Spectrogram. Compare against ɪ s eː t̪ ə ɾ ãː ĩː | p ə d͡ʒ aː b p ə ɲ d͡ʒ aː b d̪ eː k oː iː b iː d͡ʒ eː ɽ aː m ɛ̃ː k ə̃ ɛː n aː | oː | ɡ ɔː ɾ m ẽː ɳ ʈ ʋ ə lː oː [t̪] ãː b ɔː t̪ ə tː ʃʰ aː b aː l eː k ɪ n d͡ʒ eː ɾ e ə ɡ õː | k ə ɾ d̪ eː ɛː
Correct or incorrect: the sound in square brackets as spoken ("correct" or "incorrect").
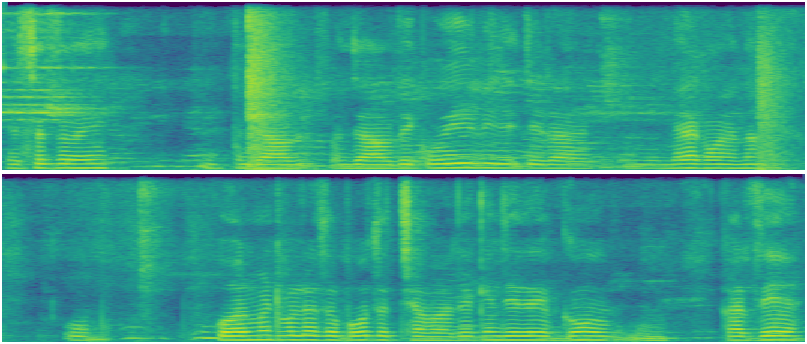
correct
